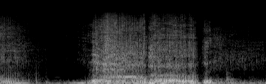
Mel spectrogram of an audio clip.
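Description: A lion roars once, loud, a rough, rumbling bellow lasting about a second after a low growling lead-in, then tapering into a quieter rumble. No one speaks.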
